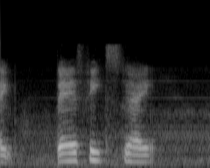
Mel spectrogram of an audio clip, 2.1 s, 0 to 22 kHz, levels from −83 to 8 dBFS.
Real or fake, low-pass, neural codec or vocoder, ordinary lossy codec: fake; 7.2 kHz; codec, 16 kHz, 0.5 kbps, FunCodec, trained on LibriTTS, 25 frames a second; none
